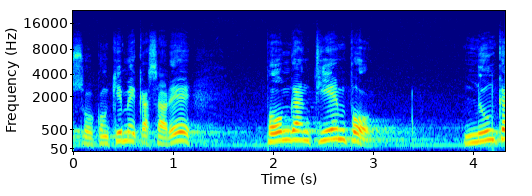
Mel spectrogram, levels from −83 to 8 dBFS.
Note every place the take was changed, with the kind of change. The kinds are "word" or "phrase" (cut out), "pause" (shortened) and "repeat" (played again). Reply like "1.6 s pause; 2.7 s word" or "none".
none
